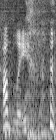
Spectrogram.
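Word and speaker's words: Hubly: I think I uh usually write down that it rhymes with bubbly so that's that's what that was anyway Hubley has played every single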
